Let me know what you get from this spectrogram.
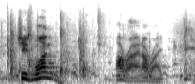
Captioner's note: applause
